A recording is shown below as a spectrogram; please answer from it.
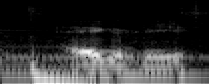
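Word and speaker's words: Hagerty: I use the Haggerty. That's how you pronounce it.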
